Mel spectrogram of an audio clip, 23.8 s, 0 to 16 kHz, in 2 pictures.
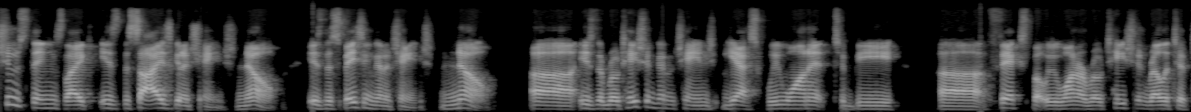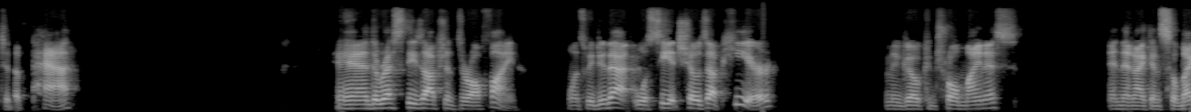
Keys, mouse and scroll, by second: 6.8 click, 10.1 click, 11.0 click, 12.4 click, 15.6 F15, 17.2 click, 21.7 ctrl+-, 22.1 ctrl+-, 22.5 ctrl+-.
